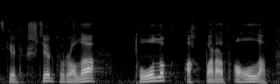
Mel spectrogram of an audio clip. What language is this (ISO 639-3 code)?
kaz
